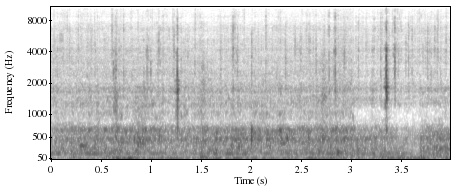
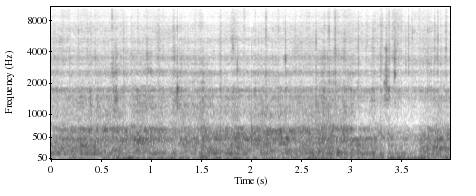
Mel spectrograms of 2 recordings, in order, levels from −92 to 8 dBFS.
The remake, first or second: second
